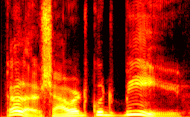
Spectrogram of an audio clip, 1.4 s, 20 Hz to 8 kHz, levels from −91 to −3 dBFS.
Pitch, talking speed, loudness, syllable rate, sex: 140 Hz, 255 wpm, -14 LUFS, 4.6 syllables/s, male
